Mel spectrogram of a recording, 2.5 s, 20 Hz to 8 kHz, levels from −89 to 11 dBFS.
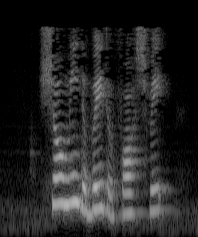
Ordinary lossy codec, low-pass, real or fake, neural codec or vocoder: MP3, 24 kbps; 7.2 kHz; fake; codec, 24 kHz, 0.9 kbps, DualCodec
